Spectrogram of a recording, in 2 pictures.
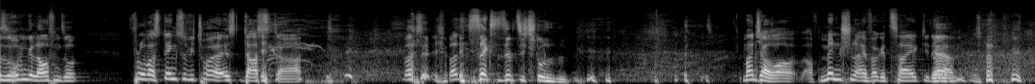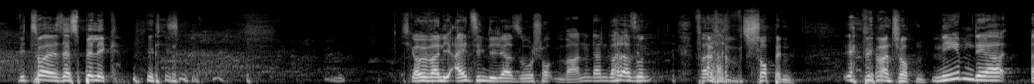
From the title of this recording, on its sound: LIVE in Berlin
